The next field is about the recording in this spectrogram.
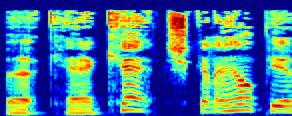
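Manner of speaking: bored, listless receptionist voice, slightly high. A voice answers the phone at Burke Ketch, sounding bored. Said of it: "a bored voice said".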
